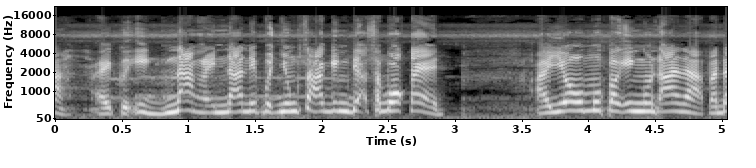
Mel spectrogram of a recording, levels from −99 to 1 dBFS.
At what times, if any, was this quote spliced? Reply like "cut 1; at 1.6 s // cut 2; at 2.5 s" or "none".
none

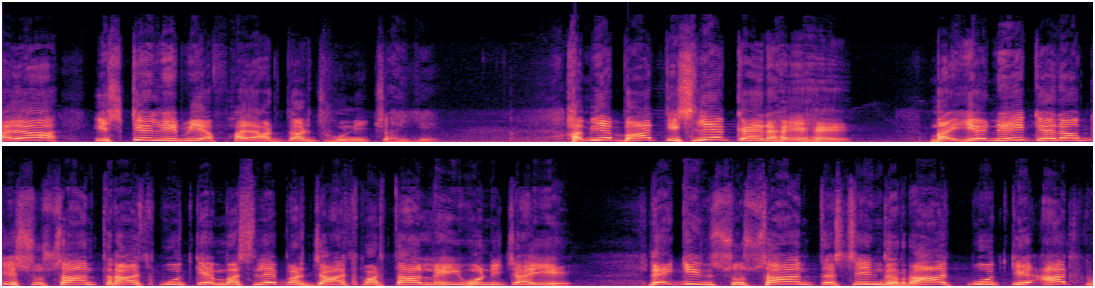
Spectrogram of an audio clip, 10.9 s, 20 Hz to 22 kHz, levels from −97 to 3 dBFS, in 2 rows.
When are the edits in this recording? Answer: none

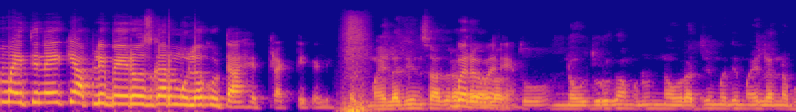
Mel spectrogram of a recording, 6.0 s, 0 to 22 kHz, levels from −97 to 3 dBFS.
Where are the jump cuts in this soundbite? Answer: cut 1; at 2.7 s

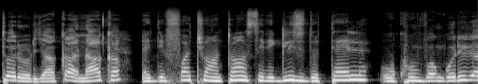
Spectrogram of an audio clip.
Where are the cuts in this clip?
none

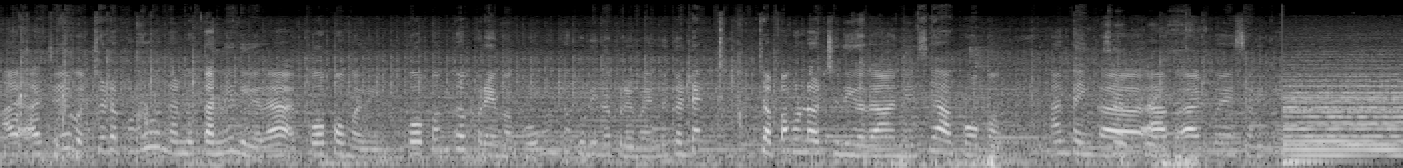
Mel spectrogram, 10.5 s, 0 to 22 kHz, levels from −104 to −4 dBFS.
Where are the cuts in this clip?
cut 1; at 9.6 s

